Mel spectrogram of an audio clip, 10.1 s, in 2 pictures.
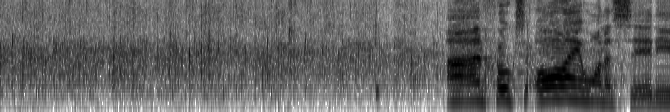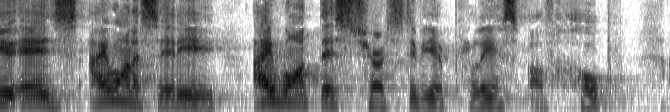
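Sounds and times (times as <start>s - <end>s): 
applause: 0.0s - 4.4s
speech: 3.4s - 10.0s.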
